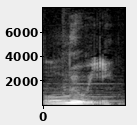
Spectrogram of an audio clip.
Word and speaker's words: Louis: his first name is Louie it's spelt like Louis but that's not how you pronounce it it's Louis Louis Armstrong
